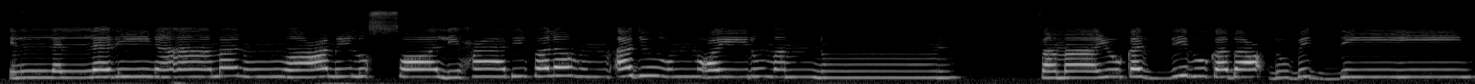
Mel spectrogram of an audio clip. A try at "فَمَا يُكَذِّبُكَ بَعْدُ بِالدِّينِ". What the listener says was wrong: آئین کو ٹھیک سے ادا کیجیے۔ فما يكذبك بعد بالدین۔ شاباش، لیکن آپ آئین کے مخرج کی مشق جاری رکھیے، ٹھیک ہے؟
